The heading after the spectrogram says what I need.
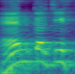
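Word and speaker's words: handkerchief: हैंड करचीफ लिखा होता है, D साइलेंट है, हैंड करचीफ पढ़ेंगे।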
